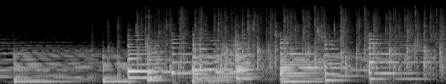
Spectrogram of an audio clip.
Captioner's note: audience applause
